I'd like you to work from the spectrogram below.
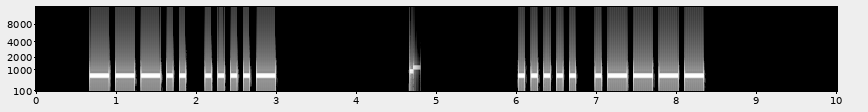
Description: Morse code, heard as a keyed tone, about 15 wpm, 700 Hz. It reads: 84 51
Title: Numbers - 2-Digit 15wpm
